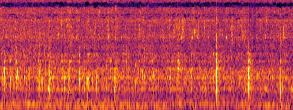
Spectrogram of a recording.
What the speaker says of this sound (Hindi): कीमा हमारा जो है फ्राई हो रहा है।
